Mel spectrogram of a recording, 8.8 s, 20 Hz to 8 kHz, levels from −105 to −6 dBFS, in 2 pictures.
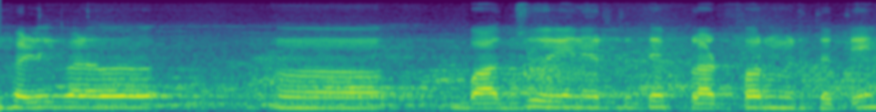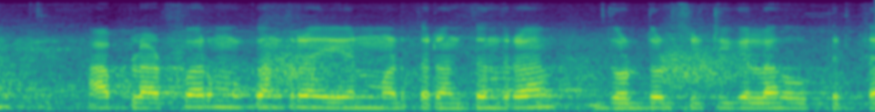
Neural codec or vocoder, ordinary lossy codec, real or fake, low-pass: none; none; real; 7.2 kHz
